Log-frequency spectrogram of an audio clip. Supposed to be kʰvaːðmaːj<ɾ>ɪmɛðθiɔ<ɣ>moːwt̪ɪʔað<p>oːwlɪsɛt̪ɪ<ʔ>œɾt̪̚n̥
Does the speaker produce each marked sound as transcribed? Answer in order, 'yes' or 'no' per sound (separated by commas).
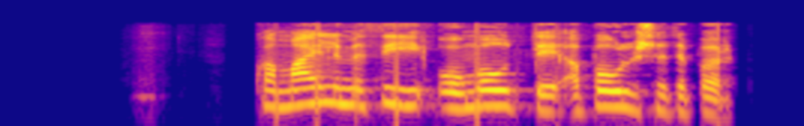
no, yes, yes, no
